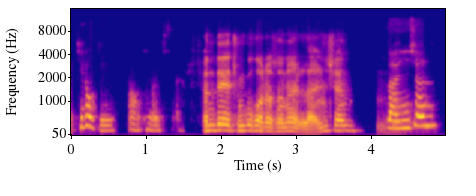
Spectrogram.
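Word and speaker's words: 人参: 현대 중국어로서는 런션. 런션. 자, 예. 오케이. 감사합니다. 자, 그래서 중국어 발음은 런션인데 진생하고는 이게 이제 발음이 차이가 있는 거죠.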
